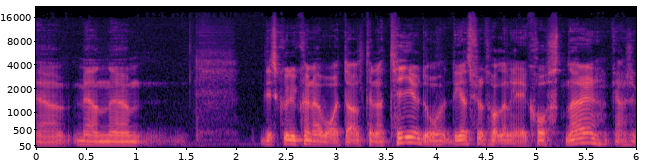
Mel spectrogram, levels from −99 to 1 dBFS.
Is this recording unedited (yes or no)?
yes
